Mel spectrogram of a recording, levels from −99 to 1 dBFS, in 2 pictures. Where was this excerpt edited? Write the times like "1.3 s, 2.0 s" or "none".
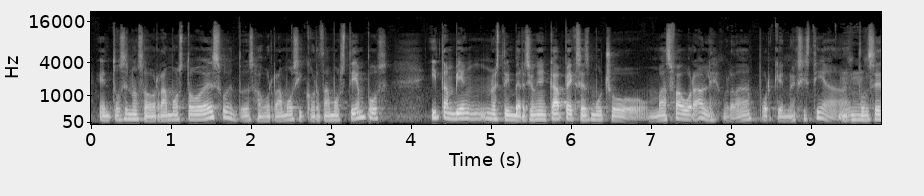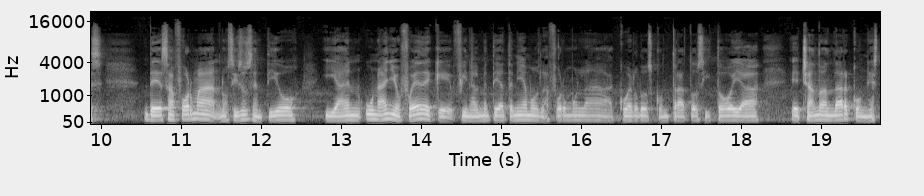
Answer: none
